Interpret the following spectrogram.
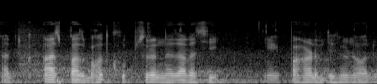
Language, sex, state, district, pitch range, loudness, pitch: Garhwali, male, Uttarakhand, Tehri Garhwal, 100-105 Hz, -23 LUFS, 105 Hz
